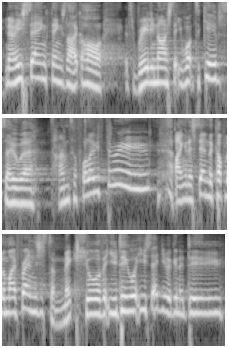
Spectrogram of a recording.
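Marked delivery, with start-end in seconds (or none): 1.2-10.0 high, sweetly pointed passive-aggressive tone; nicely veiled threat; passive-aggressive British. Retold or imitated. Paul to the Corinthians, sugary passive-aggressive British nudge. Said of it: "passive-aggressive when you read them in a British accent".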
